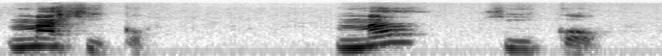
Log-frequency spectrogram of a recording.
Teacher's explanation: mágico está en ma la sílaba tónica y es última penúltima ante penúltima sílaba por eso es una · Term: esdrújula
